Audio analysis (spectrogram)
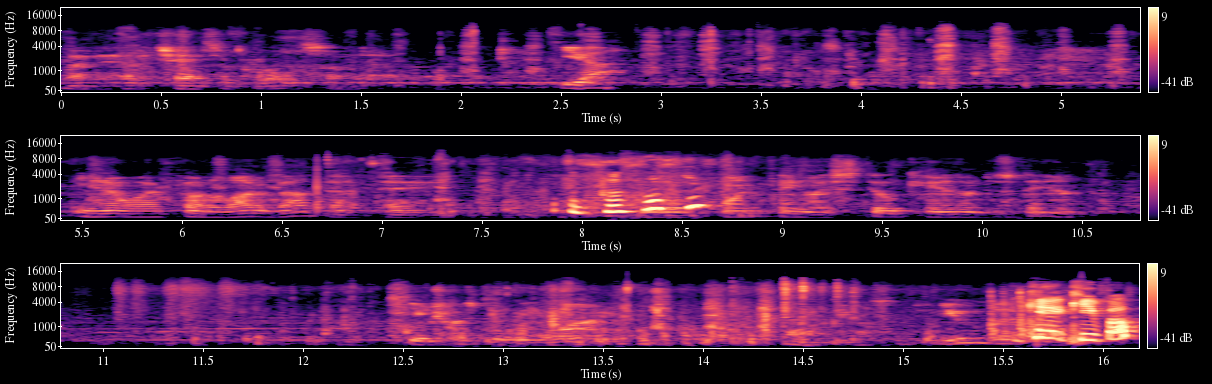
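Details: Bella, a pet dog, at play with new puppy Skyler: quick panting and rustling, a burst of squeaky whimpers midway and another loud whiny yelp at the end, while people talk in the background indoors.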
